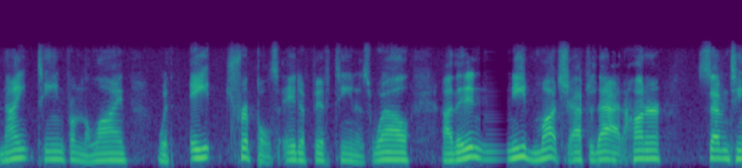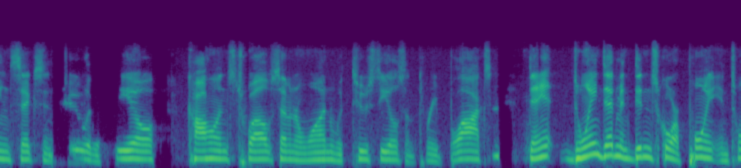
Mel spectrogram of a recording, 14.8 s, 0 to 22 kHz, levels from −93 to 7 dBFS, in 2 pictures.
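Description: At 4.87 s the speech stops moving forward and the last sound hangs on as a fading buzz or hiss until 5.08 s, then carries on from where it halted. This is a call audio freeze: packets were most likely held up in transit, the jitter buffer ran dry for 190 ms, and the receiver filled the wait, so the audio is delayed rather than lost.

From 7.95 s to 8.70 s the talker's voice sinks, at its deepest by about 30 dB. This is speech suppressed in double talk. Both sides were likely speaking at once, and the echo canceller, unable to tell this voice from loudspeaker echo, turned everything down.

Between 9.00 s and 9.15 s the room sound drops abruptly by about 22 dB and then returns. This is background gated by the echo canceller: while the loudspeaker was active, the canceller clamped the microphone hard, taking the ambient noise with it for that brief moment.

From 9.87 s to 9.91 s a sound is held a touch too long, with a faint buzzy smear. 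This is a short stall from a late packet. The packet missed its slot, so the jitter buffer stretched the previous audio for 22 ms and then resumed without dropping anything.

From 12.33 s to 12.44 s a second voice slips in, some 10 dB below the main speech. This is the other side's voice leaking through, likely loudspeaker playback that the echo canceller failed to strip from the microphone signal. Straight after, from 12.44 s to 12.55 s, the background is gated again, this time dropping by about 33 dB as the canceller clamps down once more.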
